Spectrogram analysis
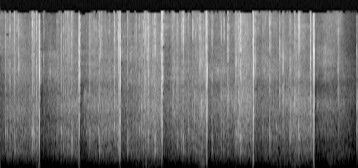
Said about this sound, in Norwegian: En applaus til Jesus og en applaus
